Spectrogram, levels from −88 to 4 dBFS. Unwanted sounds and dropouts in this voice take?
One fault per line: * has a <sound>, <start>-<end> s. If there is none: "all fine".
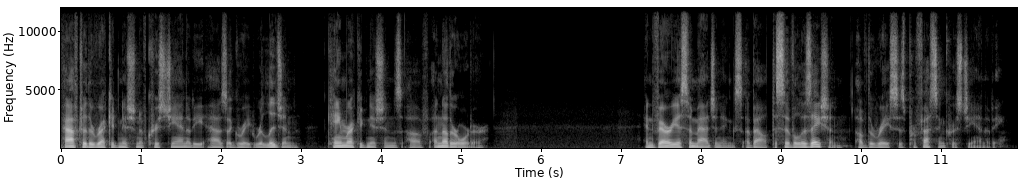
all fine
